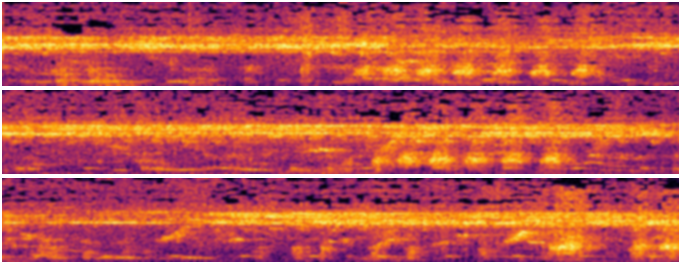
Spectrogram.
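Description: Birds calling in three short bursts of rapid notes over a steady high hum.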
